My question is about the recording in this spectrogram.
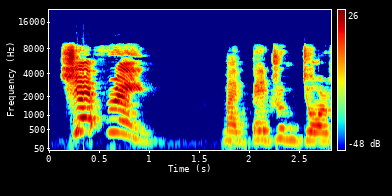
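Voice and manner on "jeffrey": loud, high call of a name; dad calling out. A narrator's reading. Dad bursts in on his son, loud high call. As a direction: call out sharply for your son.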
